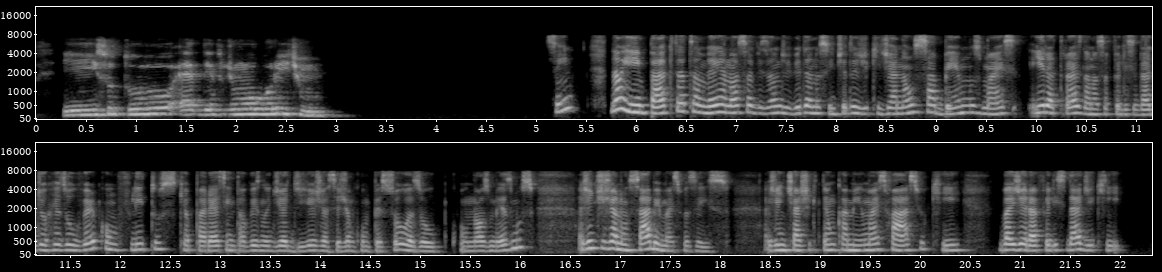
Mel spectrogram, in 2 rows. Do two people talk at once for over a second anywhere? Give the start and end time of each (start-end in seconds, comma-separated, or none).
none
